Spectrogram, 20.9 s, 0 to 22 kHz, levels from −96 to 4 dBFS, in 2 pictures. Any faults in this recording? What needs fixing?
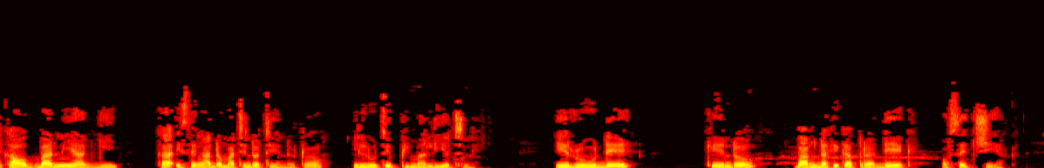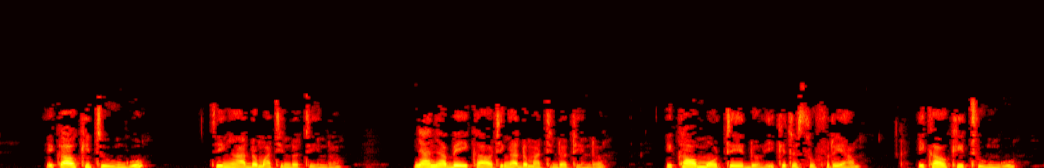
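The speech has nothing above 11.2 kHz for the whole clip, with the smeared, swirly texture of heavy compression. This is likely low-bitrate audio saved at a high bitrate: a cheap MP3 pass, around 32 kbit/s, re-encoded at something like 256 kbit/s, which restores none of the lost detail. A spectrogram shows a flat ceiling at 11.2 kHz and blotchy, patchy upper bands. Prevent it by encoding once from the original uncompressed source at the final bitrate.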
